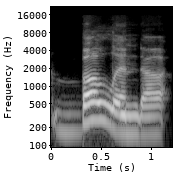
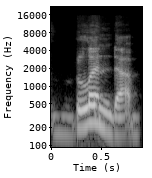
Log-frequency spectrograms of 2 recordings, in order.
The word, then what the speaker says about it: Blinda: with Belinda and Chuck it is not Belinda it's blinda b-l-i-n-d-a and Chuck yeah l-i-n-d-a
